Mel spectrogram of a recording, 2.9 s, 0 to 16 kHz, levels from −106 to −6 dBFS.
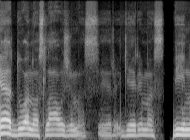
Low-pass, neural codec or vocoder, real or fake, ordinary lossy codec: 14.4 kHz; none; real; Opus, 24 kbps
